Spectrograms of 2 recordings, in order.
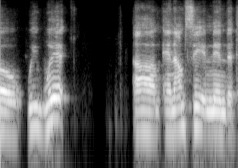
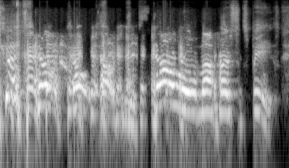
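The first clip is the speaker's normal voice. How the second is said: high, exasperated don't talk to me; mock offended, high and laughing; indignant retort; 10 semitones higher than usual. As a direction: snap back with a laugh, pitched up. Annoyed retort to cop.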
